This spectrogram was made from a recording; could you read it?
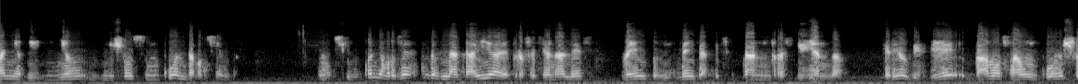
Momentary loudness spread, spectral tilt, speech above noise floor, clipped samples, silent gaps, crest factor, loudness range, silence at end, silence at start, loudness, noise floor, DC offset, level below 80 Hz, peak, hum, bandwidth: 10 LU; -3.5 dB/octave; 25 dB; under 0.1%; none; 18 dB; 5 LU; 0 s; 0 s; -16 LUFS; -42 dBFS; under 0.1%; -44 dBFS; 0 dBFS; none; 9 kHz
